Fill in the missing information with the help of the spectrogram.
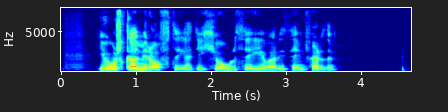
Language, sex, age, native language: Icelandic, male, 60-69, Icelandic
